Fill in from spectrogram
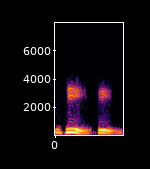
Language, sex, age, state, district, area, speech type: Hindi, female, 45-60, Uttar Pradesh, Sitapur, rural, conversation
